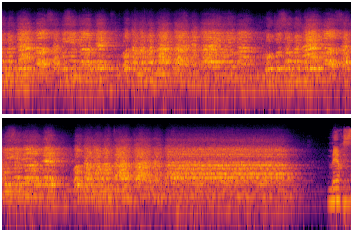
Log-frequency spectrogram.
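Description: A choir sings together in a room.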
